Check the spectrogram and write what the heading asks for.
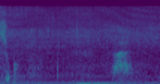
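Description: Diced bacon and cubes of white bread frying in hot oil in a pan, giving a steady, gentle sizzle.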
